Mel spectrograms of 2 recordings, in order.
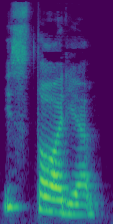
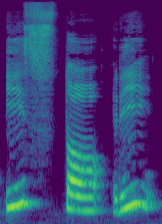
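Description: First: "História" as one word, final I and A glided together; vowels run together. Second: "história" very slowly as his, tó, ri, a; separated pronunciation. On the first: Teacher showing the diphthong pronunciation, vowels joined. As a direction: say "História" connected, "ria" as a single syllable. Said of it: "I e o A juntinhos". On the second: Teacher showing the hiatus pronunciation, syllables pulled apart. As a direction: pull "história" apart, final I and A in separate beats. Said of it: "história de uma forma mais separada". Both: Shown as a demonstration.

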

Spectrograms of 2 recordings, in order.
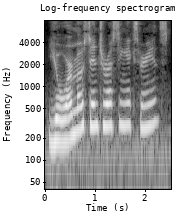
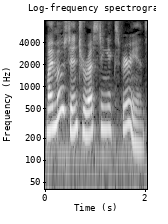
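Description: First: Mocking rise on interesting; jeering. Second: Said in the usual way. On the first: Younger brother mocking Jan's theme title, jeering. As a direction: sneer the title back at him. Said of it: "jeered Jody". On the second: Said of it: "said Jan".

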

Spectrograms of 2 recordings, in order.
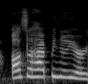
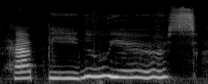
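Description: First: Said in the usual way. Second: Stretched, higher sing-song happy new year's; slow, lilting happy new year's to the listeners; drawn-out greeting. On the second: Real, not acted. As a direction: draw the greeting out like a little tune.

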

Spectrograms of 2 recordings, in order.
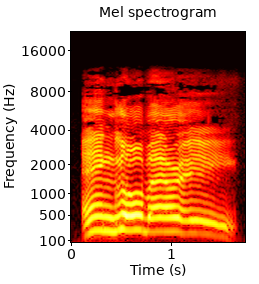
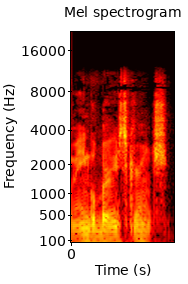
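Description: First: Slow high drawn-out ghost call; ghostly wail. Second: Said in the usual way. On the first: Acted. Ghost calling the miser by his first name, wailing. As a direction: moan the name like a haunting spirit. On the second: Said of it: "That was his first name".

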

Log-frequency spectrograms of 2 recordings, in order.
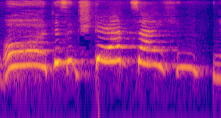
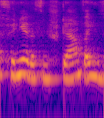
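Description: First: High, long drawn-out gasp of realisation; mock shock. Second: Said in the usual way. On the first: Imitating her friend finding out about star signs, exaggeratedly shocked. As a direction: imitate her amazed, slow, high-pitched discovery. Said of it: "Sie war sehr schockiert". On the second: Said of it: "ich so".

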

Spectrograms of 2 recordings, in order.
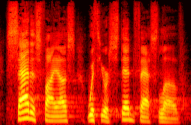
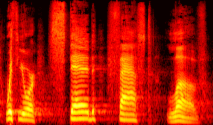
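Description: First: Said in the usual way. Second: "With your steadfast love" stretched very slow and loud; slow, loud, deliberate "With your steadfast love"; slow emphasis. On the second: Shown as a demonstration. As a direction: drag out "With your steadfast love" word by word, leaning on "With".

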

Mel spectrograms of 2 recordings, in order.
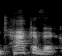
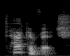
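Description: First: TAKOVIC ending in a hard "vick"; "ick" ending. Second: TAKOVICH ending in "vitch"; "itch" ending. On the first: Host comparing an alias's pronunciations, "vick" ending. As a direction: say TAKOVIC with a final K sound. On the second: Host offering the other pronunciation, "vitch" ending. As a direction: say TAKOVICH with a final CH sound. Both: Shown as a demonstration. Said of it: "or is it Takovich".

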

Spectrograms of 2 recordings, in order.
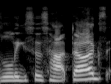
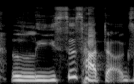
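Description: First: Said in the usual way. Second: LISA'S stretched out slowly, then Hot Dogs; drawn-out catchphrase. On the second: Retold or imitated. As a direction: imitate the guys, dragging out the first vowel of Lisa's. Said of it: "they always, they go".

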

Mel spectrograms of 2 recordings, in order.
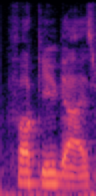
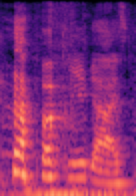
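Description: First: Said in the usual way. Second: Amused, drawn-out jokey swearing; laughing retort. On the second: Real, not acted. Streamer cursing his viewers in fun, laughing. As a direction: laugh it off at them.

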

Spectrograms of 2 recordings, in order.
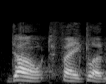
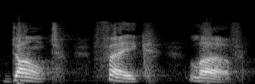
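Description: First: Said in the usual way. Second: Very slow, every word weighted; preacher driving home point one, very slow; slow emphatic point. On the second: Real, not acted. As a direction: drag out don't fake love. First point of the sermon.

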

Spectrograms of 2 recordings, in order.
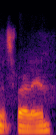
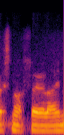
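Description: First: "Fairlane" said as fair-lean, softer; the other pronunciation of Fairlane. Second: "Fairlane" said as fair-lane with a long i; one pronunciation of Fairlane. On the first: Teasing his friend's car pronunciation, "Fairlane" as fair-lean. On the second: Correcting his friend on American cars, "Fairlane" as fair-lane. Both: Shown as a demonstration.

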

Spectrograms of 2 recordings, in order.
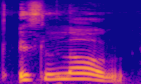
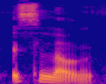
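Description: First: Higher, louder it's long; exasperated, pitched-up emphasis; emphatic repeat. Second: Low, dragged it's long; weary, low emphasis; drawn-out complaint. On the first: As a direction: stress LONG up high. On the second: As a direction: sigh it out low and heavy. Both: Shown as a demonstration.

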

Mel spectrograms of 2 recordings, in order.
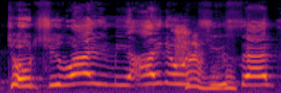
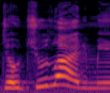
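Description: First: Hammed-up accusation, much higher and louder; play-scold him with a teary, overblown wail; mock-outraged whine, near a playful cry; mock accusing. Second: Said in the usual way.

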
